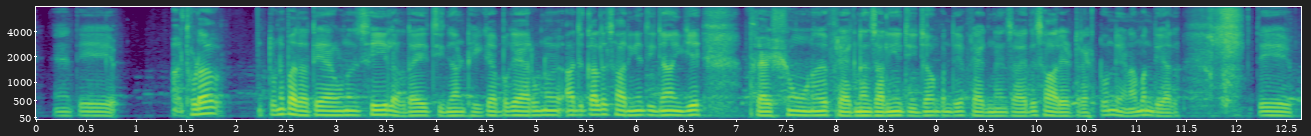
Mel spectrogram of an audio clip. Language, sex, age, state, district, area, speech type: Dogri, male, 18-30, Jammu and Kashmir, Jammu, rural, spontaneous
